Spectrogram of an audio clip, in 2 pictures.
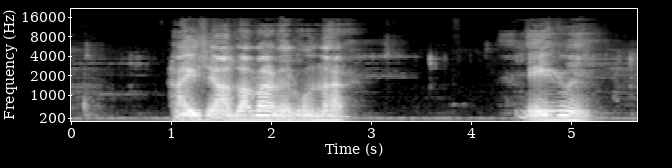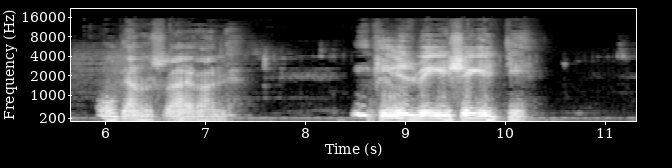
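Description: An elderly man speaks calmly and slowly, close by, in short phrases with pauses.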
